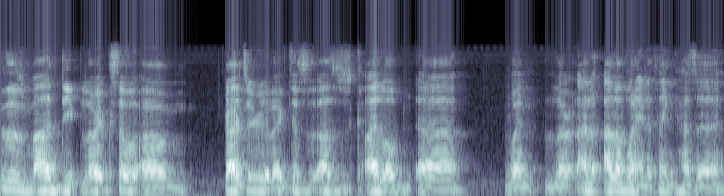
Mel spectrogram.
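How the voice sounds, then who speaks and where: The speaker is a man with an Irish accent. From Ireland. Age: 20s. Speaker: rapper. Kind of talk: casual talk to camera. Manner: upbeat.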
